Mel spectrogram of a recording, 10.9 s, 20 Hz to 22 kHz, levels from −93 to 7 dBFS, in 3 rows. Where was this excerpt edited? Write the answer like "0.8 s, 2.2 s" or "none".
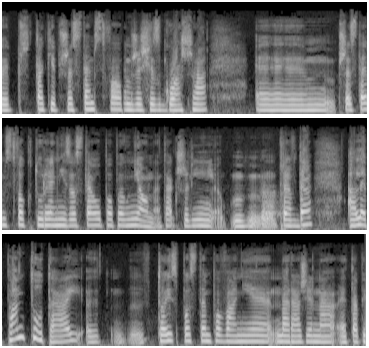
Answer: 1.2 s, 6.2 s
